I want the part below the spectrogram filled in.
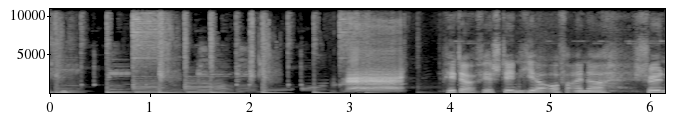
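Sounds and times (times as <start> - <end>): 
speech: 0.1 - 0.4, 4.0 - 6.1
flock of sheep bleating: 2.8 - 3.7.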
